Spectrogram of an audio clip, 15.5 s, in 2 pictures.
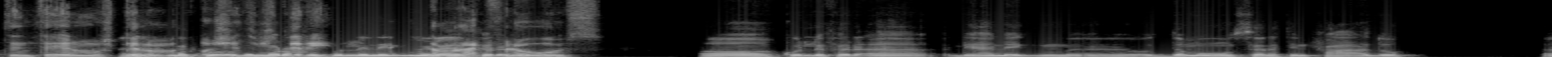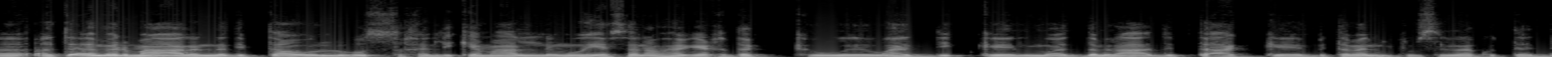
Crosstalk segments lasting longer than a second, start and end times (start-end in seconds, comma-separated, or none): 0.6-2.9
